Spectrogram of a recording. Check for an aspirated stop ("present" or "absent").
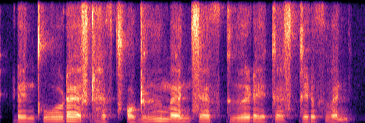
absent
